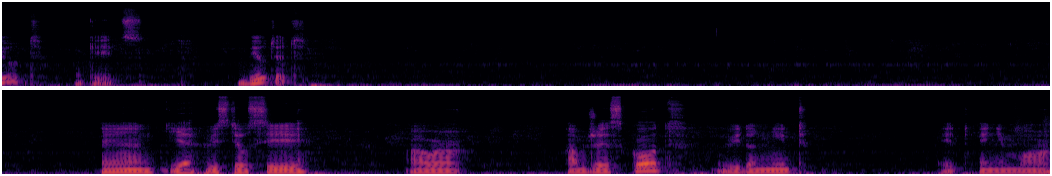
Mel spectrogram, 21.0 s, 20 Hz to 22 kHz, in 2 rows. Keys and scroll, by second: 20.3 BackSpace.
